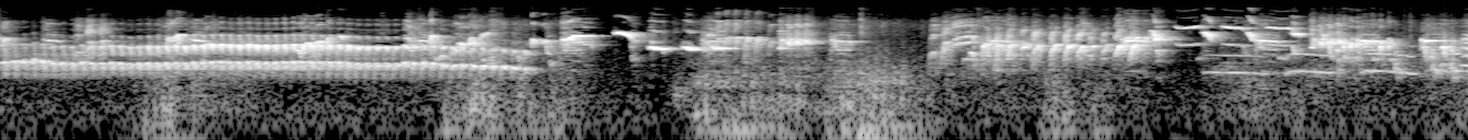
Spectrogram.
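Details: A registered male American Singer canary with a poorly healed broken wing sings like a Roller canary, a long warbling song of sustained rolls and high flutes. Quicker chirpy notes may be another unregistered American Singer male singing in the pauses.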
